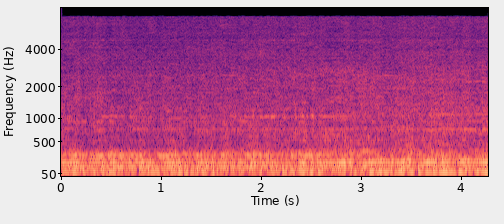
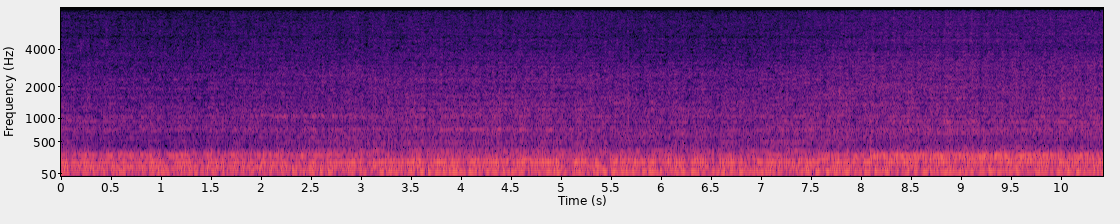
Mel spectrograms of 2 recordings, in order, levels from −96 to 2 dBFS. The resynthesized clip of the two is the first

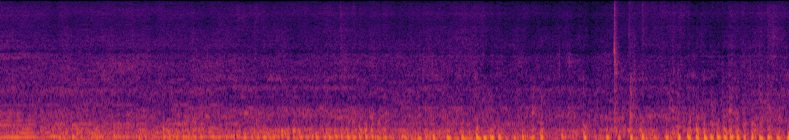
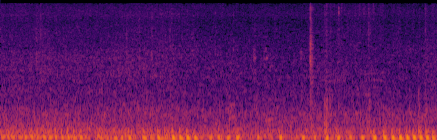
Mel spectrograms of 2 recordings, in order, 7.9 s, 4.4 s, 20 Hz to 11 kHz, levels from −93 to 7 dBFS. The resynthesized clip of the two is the first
